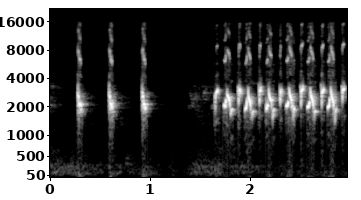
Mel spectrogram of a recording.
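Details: Yellow-vented bulbul song used as a lure to prompt other bulbuls to sing: three separate sharp chirps, a short pause, then a long, fast, rolling run of bright chattering notes repeated more than twice a second.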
